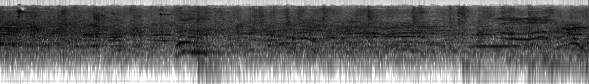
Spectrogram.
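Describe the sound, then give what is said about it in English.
Basketball dribbled on the court by a free-throw shooter in a college game involving Wisconsin. A few bounces rise over a steady hum of crowd chatter and arena noise. “Two dribbles, the set, the shot.”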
